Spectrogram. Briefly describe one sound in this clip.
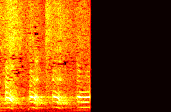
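Two men laugh close by.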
